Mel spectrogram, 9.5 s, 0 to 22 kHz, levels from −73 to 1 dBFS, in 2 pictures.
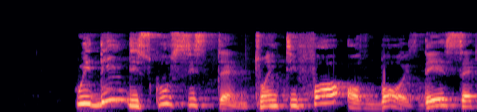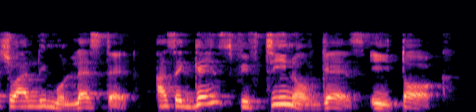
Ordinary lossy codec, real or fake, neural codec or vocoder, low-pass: none; real; none; 7.2 kHz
